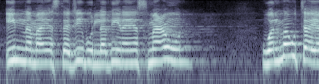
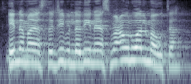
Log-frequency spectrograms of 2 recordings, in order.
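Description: First: There is a pause after يسمعون. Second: There is no pause after يسمعون. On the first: The dead are a separate subject of what follows. The speaker calls it right. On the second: The dead are also among those who respond. The speaker calls it wrong.

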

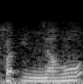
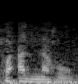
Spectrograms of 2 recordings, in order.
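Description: First: The vowel after the glottal stop is i. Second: The vowel after the glottal stop is a. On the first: It starts a new clause giving a reason. "ويجوز الأمران أي فتح الهمزة من إنا والكسر" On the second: It stands in place of a verbal noun. "ويجوز الأمران أي فتح الهمزة من إنا والكسر"

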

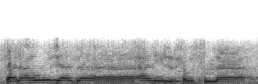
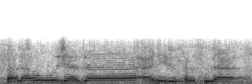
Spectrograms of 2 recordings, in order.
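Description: No difference in how they are said.

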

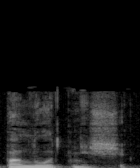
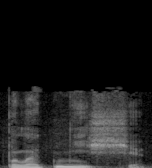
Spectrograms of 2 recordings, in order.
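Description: First: The stress is not on the third syllable. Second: The stress is on the third syllable. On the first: The speaker calls it right. "правильное ударение" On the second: The speaker calls it wrong. "с ударением на третьем слоге"

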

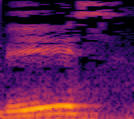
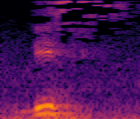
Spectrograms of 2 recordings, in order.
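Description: First: The vowel is drawn out long. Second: The vowel is kept short. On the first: The speaker calls it wrong. "jangan bis" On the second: The speaker calls it right. "tapi bis pendek"

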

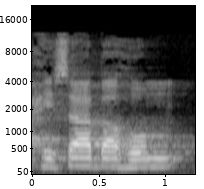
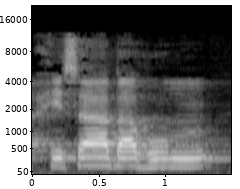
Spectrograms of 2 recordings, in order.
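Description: First: The u vowel after the h is weak. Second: The u vowel after the h is clear. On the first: The speaker calls it wrong. "لا نقول" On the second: The speaker calls it right. "نحافظ على ضم الهاء"

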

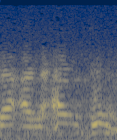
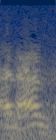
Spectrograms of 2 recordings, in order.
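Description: First: The word ends with a 'tu' sound. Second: The word ends with a 'ta' sound. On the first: The speaker calls it wrong. "لو قال صراط الذين أنعمت ... هذا لا تصح معه الصلاة" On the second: The speaker calls it right. "بدلا من أن يقول أنعمت"

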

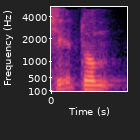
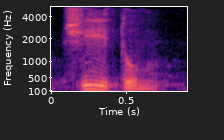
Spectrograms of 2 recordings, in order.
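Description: First: The word has a glottal stop in the middle. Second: The glottal stop is replaced by a long vowel.

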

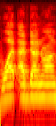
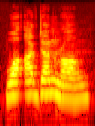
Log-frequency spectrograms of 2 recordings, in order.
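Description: First: It is said in a plain American accent. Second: It is said with a slight British accent. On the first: "instead of saying what I've done wrong" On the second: "it's like a little what I've done wrong"

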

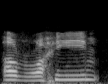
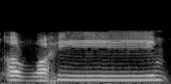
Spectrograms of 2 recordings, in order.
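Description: First: The vowel before the final m is short. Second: The vowel before the final m is held moderately long. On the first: "القصر الرحيم" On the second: "التوسط يكون الرحيم"

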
